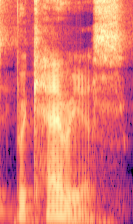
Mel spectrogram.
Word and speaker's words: precarious: Our third word is precarious. Precarious. It's spelled P-R-E, pre, C-A-R, car, I-O-U-S, eus, precarious.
